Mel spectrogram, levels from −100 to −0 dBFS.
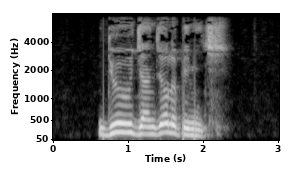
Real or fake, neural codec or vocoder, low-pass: real; none; 7.2 kHz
